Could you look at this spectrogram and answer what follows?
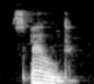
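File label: "spelled", British English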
